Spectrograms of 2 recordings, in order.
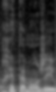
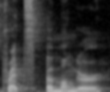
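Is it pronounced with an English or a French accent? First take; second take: French; English. First: It is pronounced the French way. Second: It is pronounced the English way. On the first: "ils disent pas" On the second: "en anglais, du coup, ... ils disent"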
